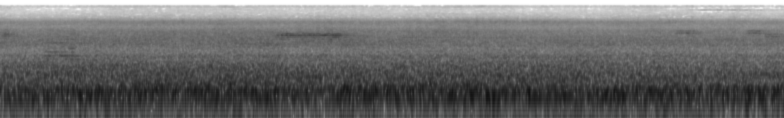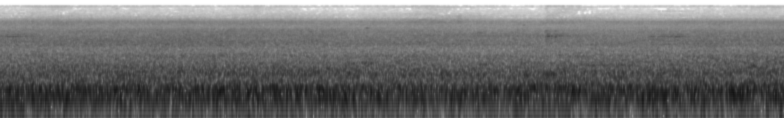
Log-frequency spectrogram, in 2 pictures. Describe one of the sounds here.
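Busy traffic of motorbikes and cars rumbles steadily along a road.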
